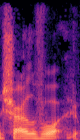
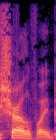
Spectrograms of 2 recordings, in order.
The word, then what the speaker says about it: Charlevoix: Anyway, Annabelle says, I'm from Montreal, but I live in Charlevoix. Well, I would say Charlevoix because that's how we would pronounce it in Michigan, but I bet in Quebec it's Charlevoix. a beautiful place up in the mountains.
